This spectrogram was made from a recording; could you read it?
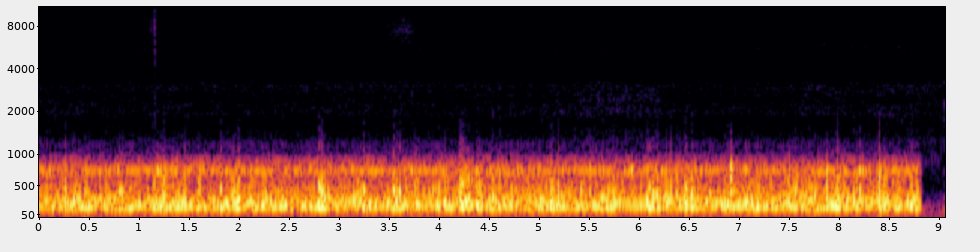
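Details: Leaking water service line in a front yard, where a tracer-gas reading of 0.1–0.15% indicated about a 3/4 gallon-per-minute loss. A ground mic picks up a steady bubbling, spitting, sputtering hiss of escaping water for about nine seconds.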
